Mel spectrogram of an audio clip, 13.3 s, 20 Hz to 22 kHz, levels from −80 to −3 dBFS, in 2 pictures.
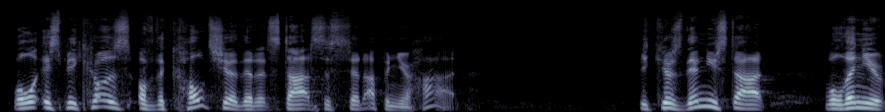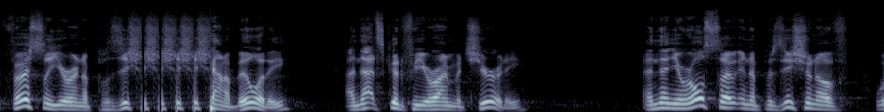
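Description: Right after "firstly you're in a", from 7.71 to 8.23 s, the CD is stuck on one turn: the same 130 ms fragment repeats four times, each jump marked by a brief mute.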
